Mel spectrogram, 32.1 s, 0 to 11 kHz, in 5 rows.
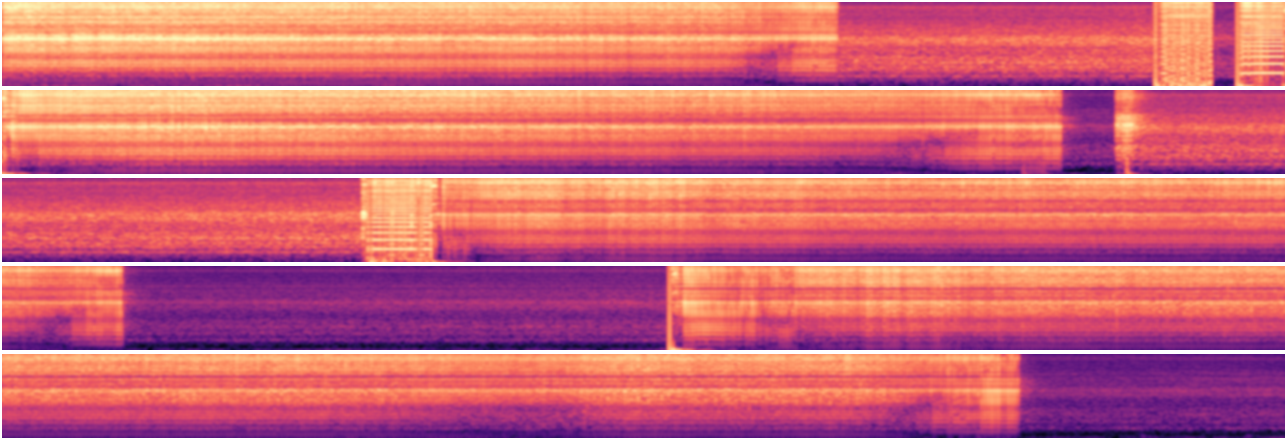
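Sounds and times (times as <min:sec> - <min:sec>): welding arc buzzing: 0:00.0 - 0:04.2, 0:05.7 - 0:12.2, 0:14.6 - 0:19.9, 0:22.6 - 0:30.8.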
